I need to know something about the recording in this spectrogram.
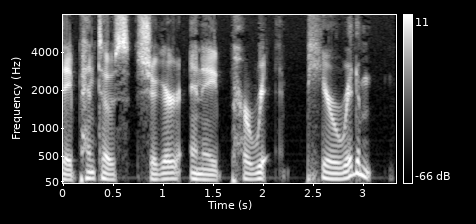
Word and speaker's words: pyrimidine: Pyrimidine.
